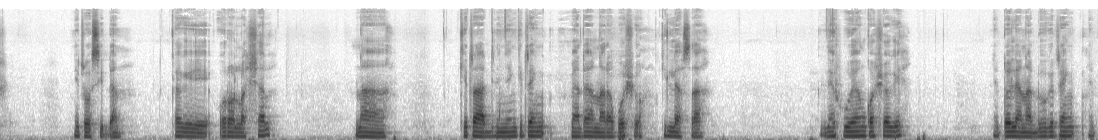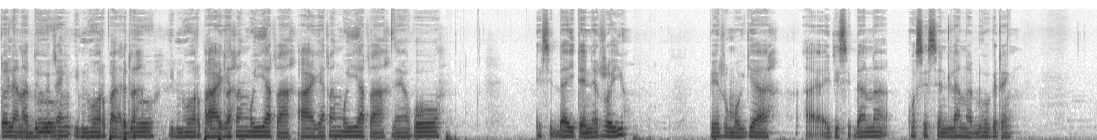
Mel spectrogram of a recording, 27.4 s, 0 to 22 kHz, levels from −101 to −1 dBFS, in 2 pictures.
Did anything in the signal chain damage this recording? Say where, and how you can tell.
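Yes. Compressed frames skipped at 6.19, 11.19, 13.99, 17.32 to 17.34 and 20.44 s. This is a codec or storage-stage fault. Each time, the speech jumps forward by a few milliseconds up to roughly 50 ms. That points to whole frames missing or rejected by the decoder.

A doubled audio track runs from 13.61 to 18.96 s. A full-band copy at about the same level trails the original by roughly one second. It has no decay or room colouring, and it starts and stops abruptly. The likely cause is a second, slower capture path or an edit that leaves two copies out of step.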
